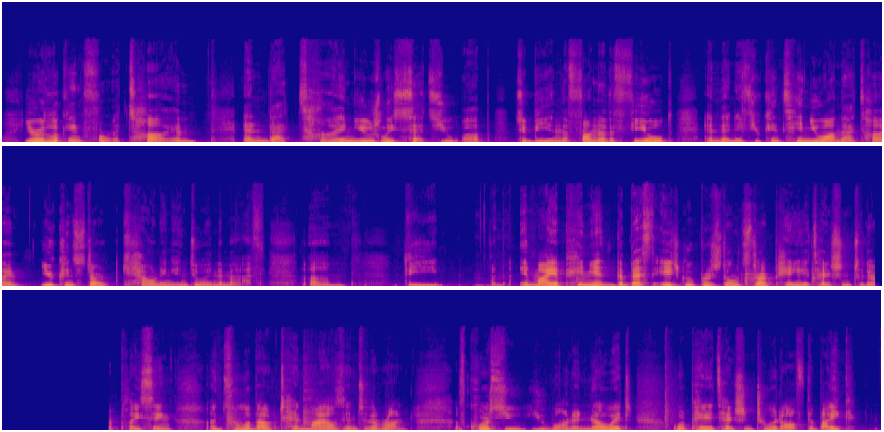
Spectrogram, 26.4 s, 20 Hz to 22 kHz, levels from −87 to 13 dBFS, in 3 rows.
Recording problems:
audio cutting out; at 18 s for 1 s

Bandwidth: 16 kHz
